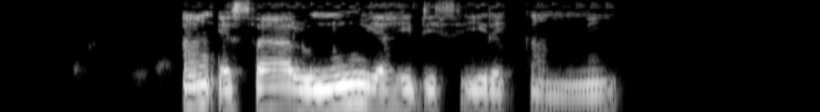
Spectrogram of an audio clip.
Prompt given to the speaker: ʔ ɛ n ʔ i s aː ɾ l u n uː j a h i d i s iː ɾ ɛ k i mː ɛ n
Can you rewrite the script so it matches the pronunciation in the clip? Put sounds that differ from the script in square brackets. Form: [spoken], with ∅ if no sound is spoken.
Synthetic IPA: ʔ [a] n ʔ [ɛ] s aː [∅] l u n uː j a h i d i s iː ɾ ɛ k [a] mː [i] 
